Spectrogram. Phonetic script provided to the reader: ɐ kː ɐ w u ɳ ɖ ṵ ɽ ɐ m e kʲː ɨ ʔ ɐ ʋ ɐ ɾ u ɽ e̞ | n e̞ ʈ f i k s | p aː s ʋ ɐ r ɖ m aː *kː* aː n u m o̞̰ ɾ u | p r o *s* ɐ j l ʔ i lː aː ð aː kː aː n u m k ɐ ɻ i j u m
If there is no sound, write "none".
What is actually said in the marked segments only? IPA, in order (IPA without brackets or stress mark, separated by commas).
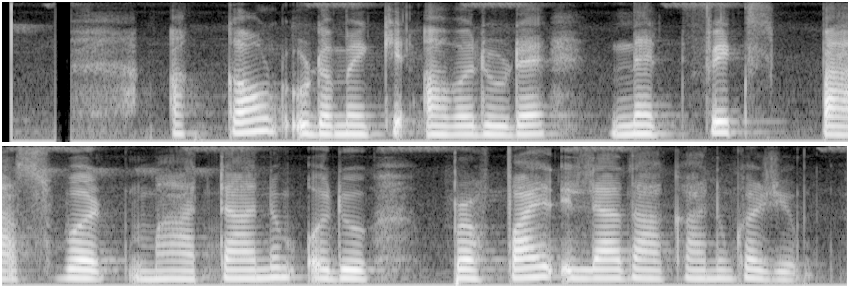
tː, f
